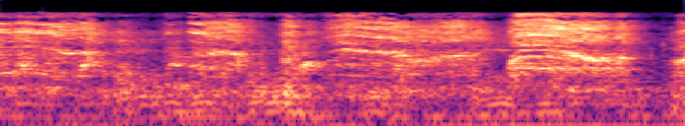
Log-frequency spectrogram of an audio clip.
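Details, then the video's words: Baby piglet waiting to eat, squealing in a run of high, harmonic, rising and falling cries that fill the clip, with loud bursts near the start and toward the end and steady background noise. "Baby piglet waiting eat food"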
